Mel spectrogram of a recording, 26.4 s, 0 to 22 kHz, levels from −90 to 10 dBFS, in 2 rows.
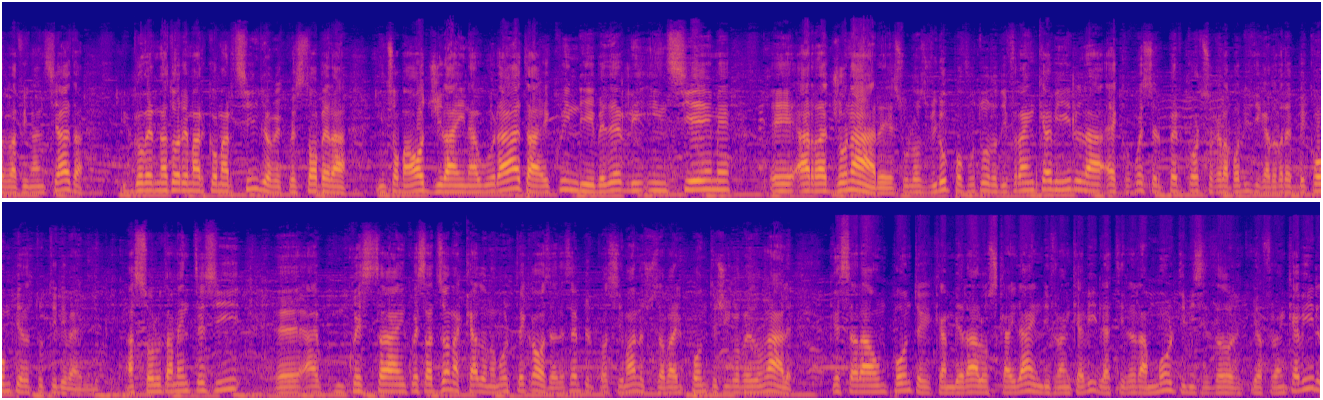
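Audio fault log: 21.53–26.37 s: sample clock jitter. From here to the end, the converter's clock wanders by roughly 7 microseconds. Each sample lands slightly early or late. The error scales with waveform slope, so a hiss and roughness ride on louder, brighter sound, about 30 dB down.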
